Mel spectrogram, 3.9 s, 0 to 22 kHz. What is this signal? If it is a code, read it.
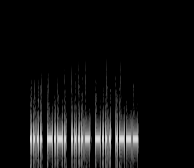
Morse code, heard as a keyed tone, about 36 wpm, 700 Hz. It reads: HC4BJ
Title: DXCC-100 Call Signs - 5 Characters - Repeated 2x - 35wpm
